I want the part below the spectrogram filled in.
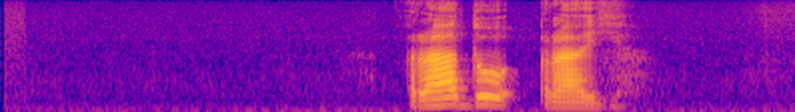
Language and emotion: Russian, neutral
